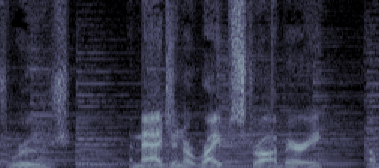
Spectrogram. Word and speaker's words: rouge: that's right it's red in French we say Rouge pronounced Rouge imagine a ripe strawberry a blooming rose or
